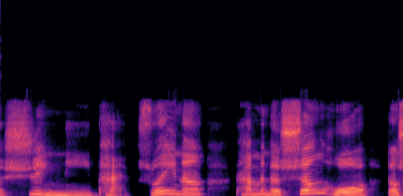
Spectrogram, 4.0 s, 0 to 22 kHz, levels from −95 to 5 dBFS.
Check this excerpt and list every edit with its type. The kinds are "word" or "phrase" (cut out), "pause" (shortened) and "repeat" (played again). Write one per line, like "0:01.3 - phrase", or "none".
0:01.3 - pause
